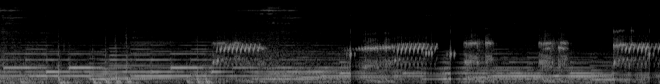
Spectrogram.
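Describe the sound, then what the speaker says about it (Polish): Slimy symphonic frogs in the Hogwarts Legacy game croak together as a choir, a steady layered chorus of loud, close croaks with held tones and rising calls repeating throughout. "Tutaj wsiadają pokryte śluzem symfoniczne żaby, które tworzą żabi chór w Hogwarcie."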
